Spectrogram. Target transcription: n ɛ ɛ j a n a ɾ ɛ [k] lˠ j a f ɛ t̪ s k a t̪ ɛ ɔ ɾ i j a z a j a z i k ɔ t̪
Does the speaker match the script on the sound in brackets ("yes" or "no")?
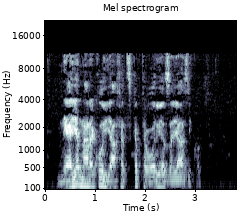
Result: yes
